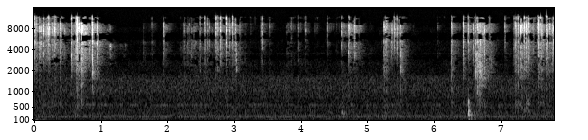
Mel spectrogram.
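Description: A small craft knife blade cuts and scrapes the edge of a solid green bar of dry soap held in the hand, breaking off brittle flakes and cubes. Quiet, bright, crisp crackles and snaps come in short bursts with almost no ring, separated by near-silent pauses.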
